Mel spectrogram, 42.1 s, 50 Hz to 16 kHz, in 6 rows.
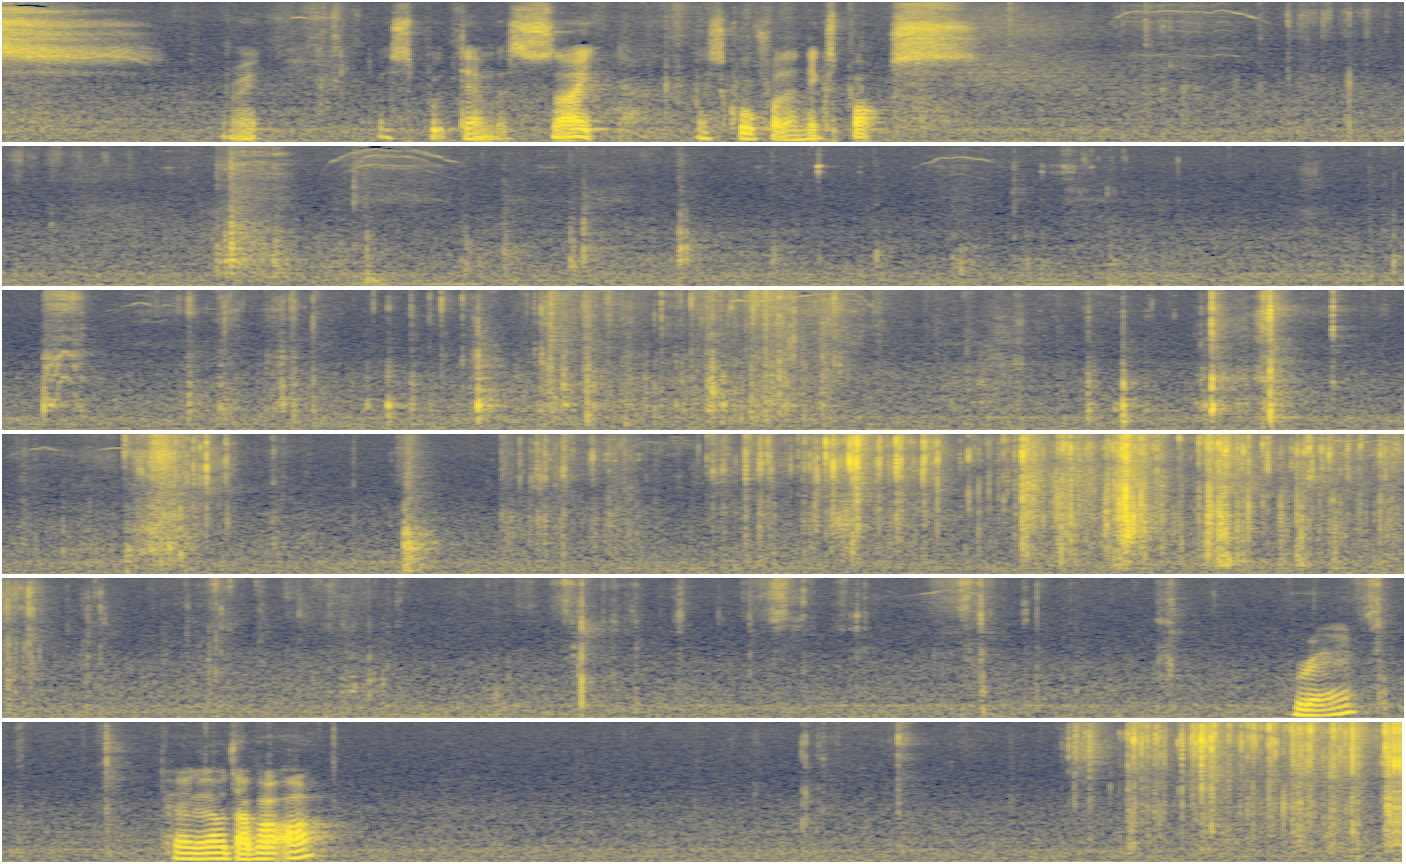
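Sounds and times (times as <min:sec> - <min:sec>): cardboard and wrapper rustling: 0:14.9 - 0:19.2, 0:21.6 - 0:22.3, 0:23.5 - 0:30.0, 0:40.4 - 0:42.0
wrapper crinkling and tearing: 0:16.2 - 0:18.4, 0:21.6 - 0:22.3, 0:23.5 - 0:29.8, 0:40.4 - 0:42.0.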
